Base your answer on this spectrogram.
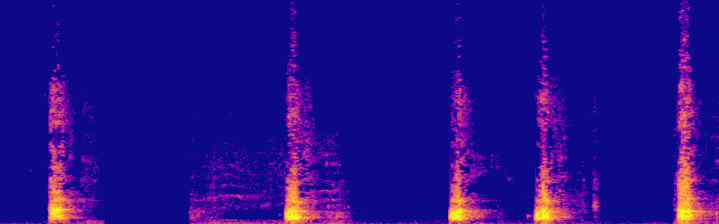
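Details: Golden Retriever barking: five sharp, broad single barks, spaced irregularly about one to two seconds apart, with a faint low rumble between the first two and otherwise quiet gaps.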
